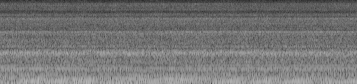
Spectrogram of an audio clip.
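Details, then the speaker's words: Car bought to flip, in the shop at idle: very loud faint-to-constant whine from the accessory belt area, getting much worse with RPM; a new alternator had already been fitted without curing it. Source unknown, suspected worn idler pulley bearing whine. "It's freaking loud, as you can tell. I'm not sure what's going on in there. Something in this belt is making all kinds of noise, and it gets way worse even with RPM. That sounds terrible."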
